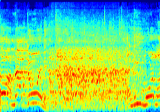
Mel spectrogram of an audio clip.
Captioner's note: audience laughing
